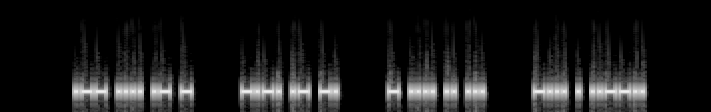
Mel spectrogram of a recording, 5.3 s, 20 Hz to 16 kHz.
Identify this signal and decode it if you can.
Morse code, heard as a keyed tone, about 46 wpm, 700 Hz. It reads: WHAT CAN THIS BE?
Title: 2x Word-Spacing - Sentences from Top 100 Words - 45wpm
